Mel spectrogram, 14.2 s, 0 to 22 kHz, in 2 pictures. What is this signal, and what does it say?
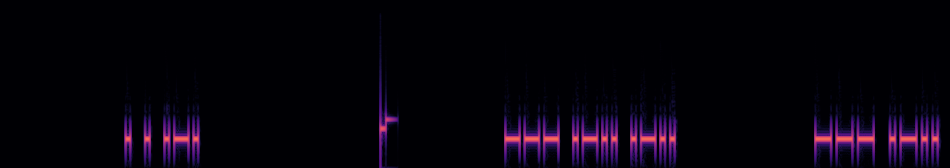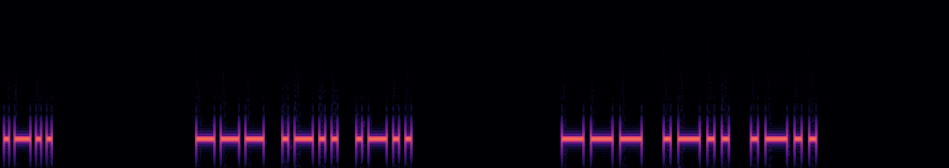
Morse code, heard as a keyed tone, about 30 wpm, 700 Hz. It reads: EER OLL OLL OLL OLL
